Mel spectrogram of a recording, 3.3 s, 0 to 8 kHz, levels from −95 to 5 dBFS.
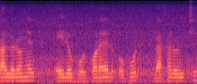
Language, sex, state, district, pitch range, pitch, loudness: Bengali, male, West Bengal, Jalpaiguri, 120-130 Hz, 125 Hz, -22 LUFS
